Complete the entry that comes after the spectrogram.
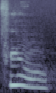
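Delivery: high, drawn-out whoosh; imitated zooming off. Storyteller mimics taking back off, high slow whoosh. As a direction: send out a high zipping noise. Imitating himself speeding away.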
